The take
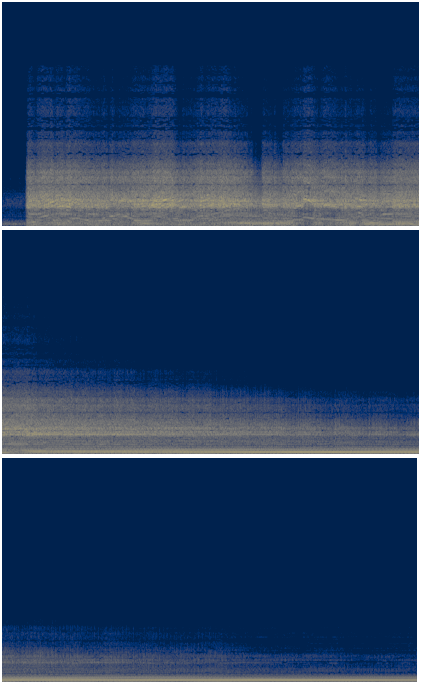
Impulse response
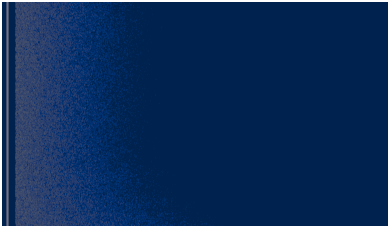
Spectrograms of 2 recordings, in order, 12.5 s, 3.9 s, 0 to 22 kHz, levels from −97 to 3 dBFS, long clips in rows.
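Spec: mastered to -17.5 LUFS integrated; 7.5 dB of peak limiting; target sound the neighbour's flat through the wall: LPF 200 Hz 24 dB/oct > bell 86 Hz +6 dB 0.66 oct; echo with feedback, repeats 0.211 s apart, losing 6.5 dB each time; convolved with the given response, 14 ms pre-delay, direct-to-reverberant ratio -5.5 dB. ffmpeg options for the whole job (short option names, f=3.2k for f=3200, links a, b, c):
-filter_complex "[0:a]alimiter=level_in=0.5dB:limit=-24dB:level=0:latency=1,volume=-0.5dB,aecho=1:1:211|422|633|844|1055|1266:0.473|0.222|0.105|0.0491|0.0231|0.0109,asplit=2[a][b];[1:a]atrim=start_sample=2205,adelay=14[c];[b][c]afir=irnorm=-1:irlink=0,volume=10dB[d];[a][d]amix=inputs=2:normalize=0,lowpass=f=200:w=0.5412,lowpass=f=200:w=1.3066,equalizer=f=86:t=o:w=0.66:g=6,volume=21.5dB"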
